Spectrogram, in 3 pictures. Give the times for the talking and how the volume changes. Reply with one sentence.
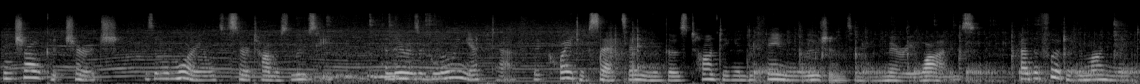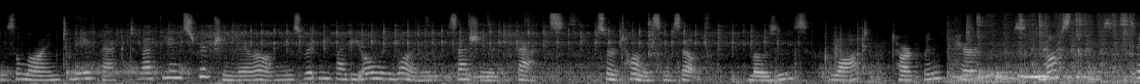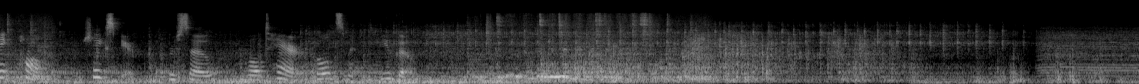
The talking can be heard from 0.0 to 27.1 s, at a steady volume.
